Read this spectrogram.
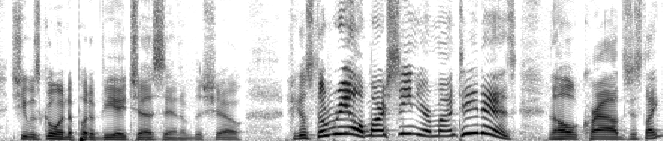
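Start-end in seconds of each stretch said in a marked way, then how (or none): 2.6-4.3 very high, thrilled intro; high gushing announcement; excited announcement. Retold or imitated. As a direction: gush out the star's name. Peggy announcing star.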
